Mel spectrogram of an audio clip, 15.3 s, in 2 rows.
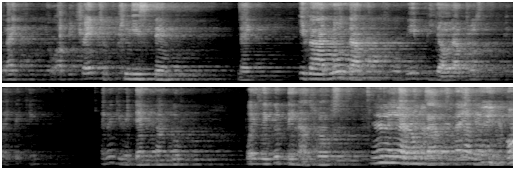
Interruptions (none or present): present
